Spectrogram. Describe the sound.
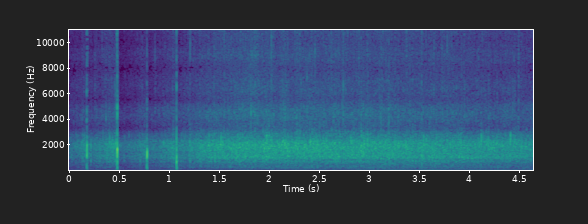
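An audience at a simulcast church campus applauds, starting with a few sharp, separate claps that quickly swell into sustained, even clapping from many hands.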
